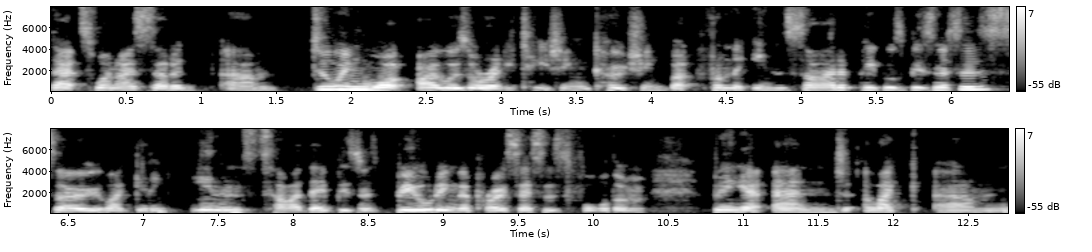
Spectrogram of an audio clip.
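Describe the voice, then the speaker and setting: Woman with an Australian accent, dark and mellow, at a medium pitch and moderate pace, ordinary pitch variation and big swings in loudness, dry and close with no echo in a quiet background. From Australia, Adelaide. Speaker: business operations coach. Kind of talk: interview.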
